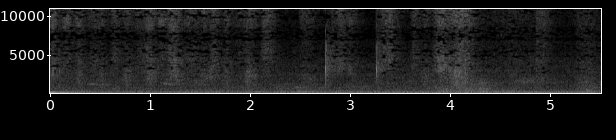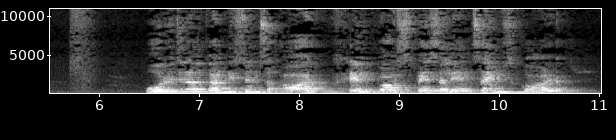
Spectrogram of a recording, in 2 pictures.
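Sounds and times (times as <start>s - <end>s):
chalk scratching on blackboard: 0.0s - 5.0s, 5.7s - 6.0s
chalk tapping: 0.0s - 5.0s.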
